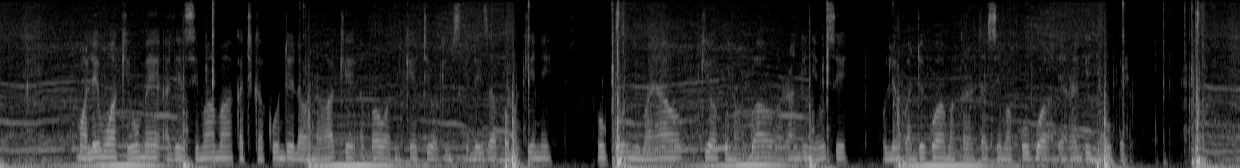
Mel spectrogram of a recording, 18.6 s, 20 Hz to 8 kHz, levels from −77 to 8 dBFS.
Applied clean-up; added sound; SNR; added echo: none; Motor vehicle (road); -4 dB; none.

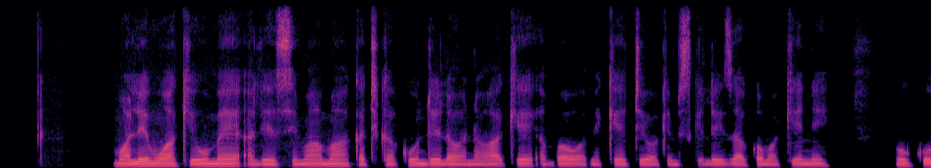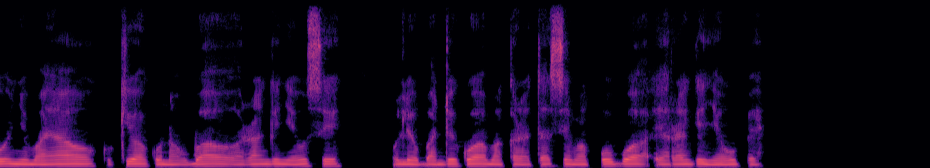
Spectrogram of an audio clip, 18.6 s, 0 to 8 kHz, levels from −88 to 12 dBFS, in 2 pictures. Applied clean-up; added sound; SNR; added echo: none; none; none; none.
